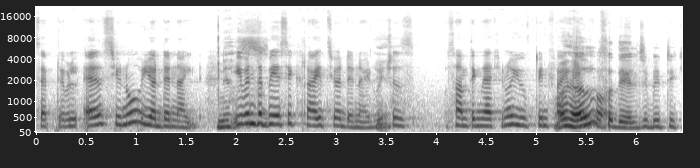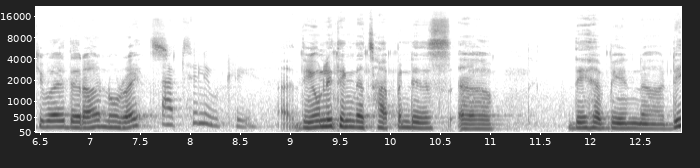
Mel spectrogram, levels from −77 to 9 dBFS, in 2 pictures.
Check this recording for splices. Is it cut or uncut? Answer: uncut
